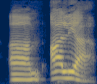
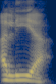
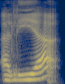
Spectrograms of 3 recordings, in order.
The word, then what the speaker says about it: Aliyah: They used to call me Alia. Yeah. Alia. Yeah. Okay. But actually my name is pronounced Alia. Right. Okay. So it's Alia.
